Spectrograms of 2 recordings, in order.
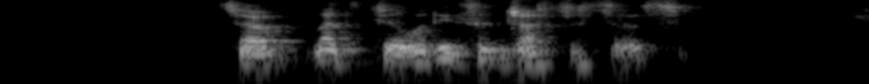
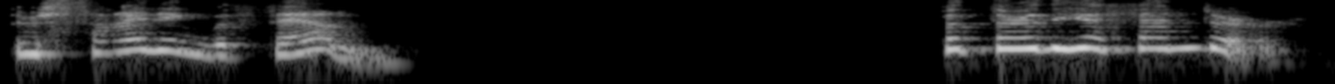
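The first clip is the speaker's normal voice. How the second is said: louder, higher protest that peaks on the offender; indignant outburst; 11 semitones higher, 6 dB louder than usual. Acted. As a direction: let the unfairness burst out. Voicing grievance while tapping.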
